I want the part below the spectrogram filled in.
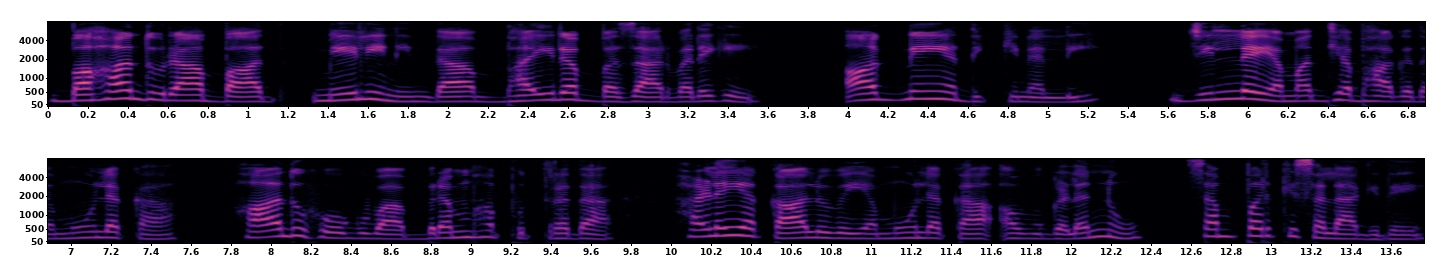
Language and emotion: Kannada, neutral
